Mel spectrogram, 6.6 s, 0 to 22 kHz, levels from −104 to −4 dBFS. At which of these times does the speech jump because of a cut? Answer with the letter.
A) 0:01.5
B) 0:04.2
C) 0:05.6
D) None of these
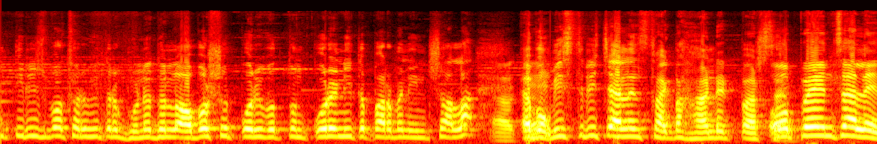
B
